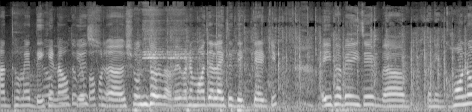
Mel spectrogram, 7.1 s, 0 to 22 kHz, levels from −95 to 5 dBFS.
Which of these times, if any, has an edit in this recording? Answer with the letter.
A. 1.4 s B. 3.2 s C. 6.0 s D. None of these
A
